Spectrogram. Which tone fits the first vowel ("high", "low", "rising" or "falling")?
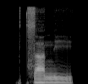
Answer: high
